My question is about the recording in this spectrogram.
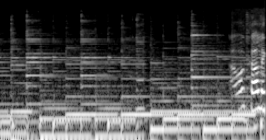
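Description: Background music on acoustic guitar, a run of plucked notes at an even level.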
